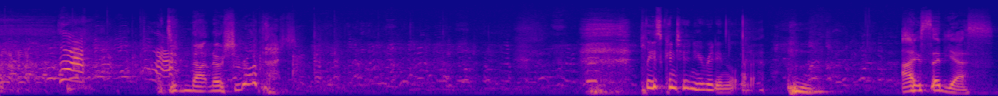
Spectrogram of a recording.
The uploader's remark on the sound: This week finds Dear Prudence live on stage at The Soiled Dove Underground in Denver Colorado. Questions from the live audience.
